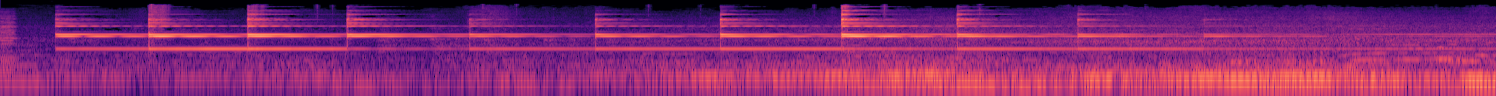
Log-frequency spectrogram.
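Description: A train pulls out of Lourdes station as a bright bell strikes many times at a steady pace, its ringing tones carrying over a continuous low rumble.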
